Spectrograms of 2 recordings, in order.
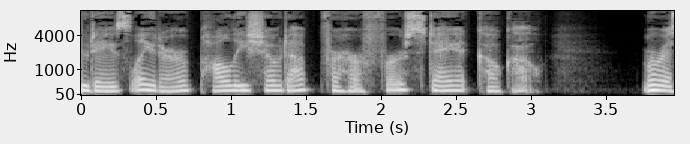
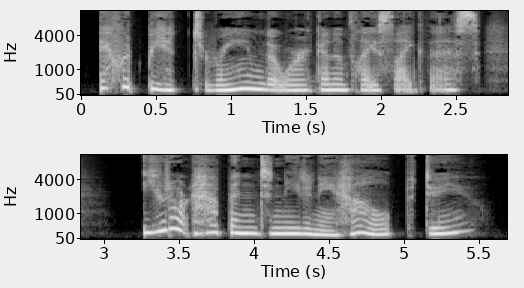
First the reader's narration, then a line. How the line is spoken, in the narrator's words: Polly had said almost wistfully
